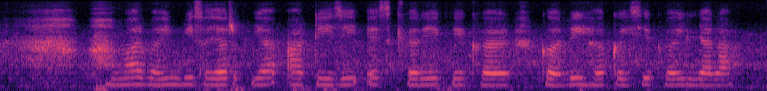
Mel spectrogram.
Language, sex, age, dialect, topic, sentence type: Bhojpuri, female, 18-24, Western, banking, question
